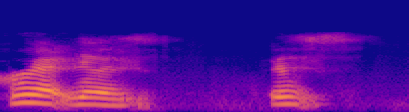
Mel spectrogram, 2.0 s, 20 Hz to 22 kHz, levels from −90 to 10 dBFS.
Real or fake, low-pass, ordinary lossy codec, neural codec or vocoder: fake; none; none; codec, 16 kHz, 1 kbps, FreqCodec, larger model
